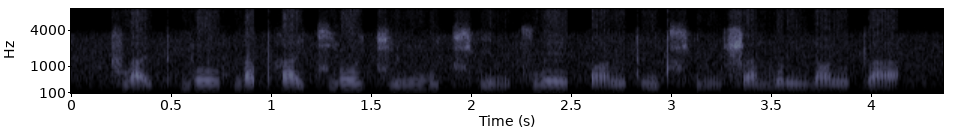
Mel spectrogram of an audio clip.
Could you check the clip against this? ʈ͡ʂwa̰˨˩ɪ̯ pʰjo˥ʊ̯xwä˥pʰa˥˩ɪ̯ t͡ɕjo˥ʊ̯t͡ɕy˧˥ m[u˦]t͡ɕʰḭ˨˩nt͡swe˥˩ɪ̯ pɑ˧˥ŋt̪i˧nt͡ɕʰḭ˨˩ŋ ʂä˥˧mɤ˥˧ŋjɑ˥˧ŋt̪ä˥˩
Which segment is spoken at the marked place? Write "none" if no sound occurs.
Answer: u˥˩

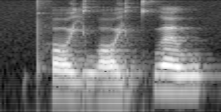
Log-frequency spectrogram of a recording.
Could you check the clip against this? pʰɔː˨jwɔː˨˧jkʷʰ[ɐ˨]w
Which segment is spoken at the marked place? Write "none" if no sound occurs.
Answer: ɐ˥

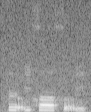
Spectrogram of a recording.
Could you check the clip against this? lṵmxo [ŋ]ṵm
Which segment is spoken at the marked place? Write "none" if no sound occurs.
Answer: x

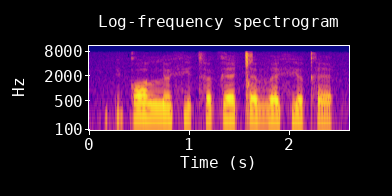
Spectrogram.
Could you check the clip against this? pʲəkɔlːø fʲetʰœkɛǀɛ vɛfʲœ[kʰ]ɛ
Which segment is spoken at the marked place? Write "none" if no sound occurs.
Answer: kʰ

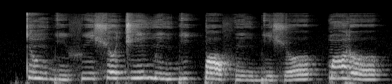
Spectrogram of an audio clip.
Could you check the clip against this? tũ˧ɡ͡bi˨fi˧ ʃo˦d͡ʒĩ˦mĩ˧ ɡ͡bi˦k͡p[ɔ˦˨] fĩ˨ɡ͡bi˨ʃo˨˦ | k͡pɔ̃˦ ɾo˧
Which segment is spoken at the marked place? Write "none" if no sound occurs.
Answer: ɔ˦˨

